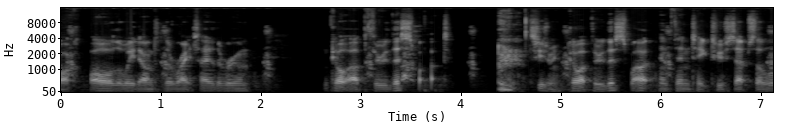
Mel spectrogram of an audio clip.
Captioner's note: voice cracks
